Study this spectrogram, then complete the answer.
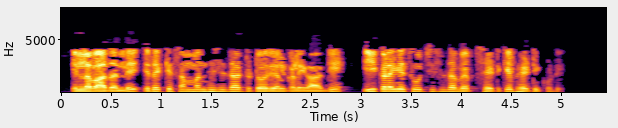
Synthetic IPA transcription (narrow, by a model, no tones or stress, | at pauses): ilːɐʋaːd̪ɐlːiʔid̪ɐkːe̞sɐmbɐnd̪ʱis̬id̪ɐʈuʈoːɾijɐlɡɐɭiɡaːɡi | iːkɐɽeɡe̞suːt͡ʃisid̪ɐʋe̞bsɐjʈɡe̞bʱe̞ːʈikuɽḭ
